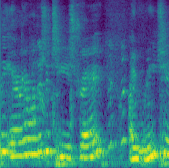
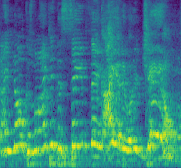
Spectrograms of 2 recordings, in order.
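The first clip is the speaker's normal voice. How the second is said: guy confessing; 9 semitones higher than usual. Retold or imitated. Guy punchline, high, shouted.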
